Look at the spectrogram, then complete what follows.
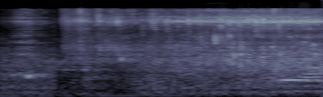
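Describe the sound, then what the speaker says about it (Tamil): Green gram (mung beans) rinsed with water in a bowl, a soft continuous wash of running, splashing water, faint and close, with no talking. "இதை ஒரு பவுலில் வச்சு தண்ணீர் ஊற்றி நல்லா க்ளீன் பண்ணுதேன்"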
